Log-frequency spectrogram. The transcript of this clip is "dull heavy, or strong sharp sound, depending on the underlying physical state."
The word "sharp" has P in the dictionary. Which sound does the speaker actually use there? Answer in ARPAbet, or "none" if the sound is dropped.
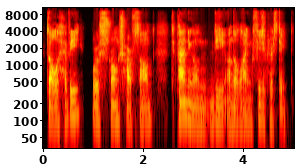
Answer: F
